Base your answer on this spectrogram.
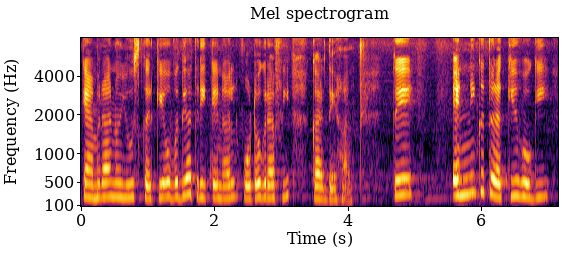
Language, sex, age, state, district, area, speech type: Punjabi, female, 18-30, Punjab, Ludhiana, urban, spontaneous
